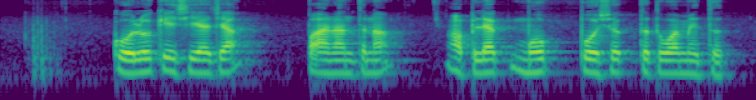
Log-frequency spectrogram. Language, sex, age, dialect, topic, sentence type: Marathi, male, 31-35, Southern Konkan, agriculture, statement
